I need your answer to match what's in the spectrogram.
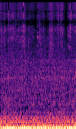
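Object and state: Nothing is struck.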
